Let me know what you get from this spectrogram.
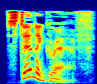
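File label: "stenograph", British English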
